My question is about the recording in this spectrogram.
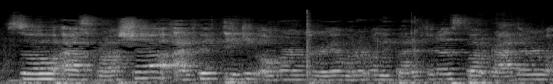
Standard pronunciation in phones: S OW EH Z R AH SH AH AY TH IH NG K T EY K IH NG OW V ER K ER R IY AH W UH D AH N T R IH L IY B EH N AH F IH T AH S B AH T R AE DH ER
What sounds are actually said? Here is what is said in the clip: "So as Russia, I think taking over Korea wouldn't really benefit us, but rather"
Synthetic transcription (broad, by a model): S OW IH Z R AH SH AH AY TH IH NG K T EY K IH NG OW V ER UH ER R IY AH W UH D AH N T R IH L IY B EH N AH F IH T AH S B AH T R AE DH ER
